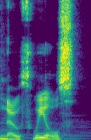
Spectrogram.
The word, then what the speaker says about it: North Wales: We come to North Wales. As you might have figured out by now, this is the Potteries pronunciation for North Wales.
